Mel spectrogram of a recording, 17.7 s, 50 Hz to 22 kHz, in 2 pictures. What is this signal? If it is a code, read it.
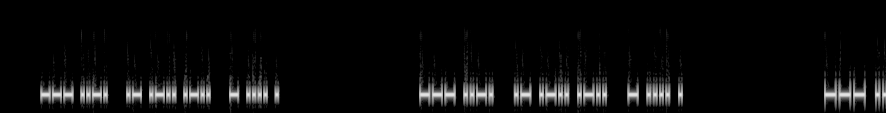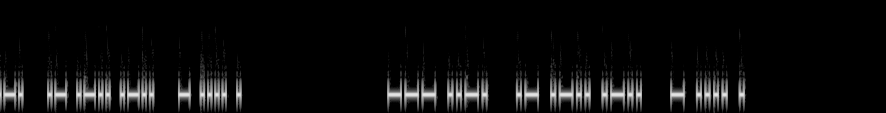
Morse code, heard as a keyed tone, about 33 wpm, 700 Hz. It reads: OF ALL THE OF ALL THE OF ALL THE OF ALL THE
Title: Speed-Racing - Sets of 3 Words 28wpm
